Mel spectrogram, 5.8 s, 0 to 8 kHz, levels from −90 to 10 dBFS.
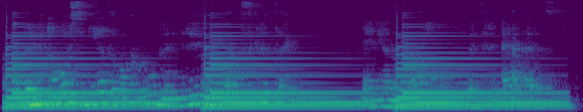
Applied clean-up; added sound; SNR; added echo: none; Electric guitar / Strum; -2 dB; reverberation time 0.9 s.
